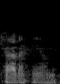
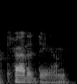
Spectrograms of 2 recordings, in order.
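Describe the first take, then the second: First: "Catahan", ending in HAN; tentative pronunciation. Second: "Katadan", ending in DAN, offered as the other option; alternative pronunciation. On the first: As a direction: say "Catahan" with a soft h before the final an. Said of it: "I think it was pronounced". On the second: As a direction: say "Katadan" with a d before the final an. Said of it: "One of those two". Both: Shown as a demonstration.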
